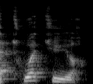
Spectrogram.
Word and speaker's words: toiture: E existe outro termo, mas que usa esse T, e aí esse T tem de ser pronunciado, que é la toiture, mas que...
